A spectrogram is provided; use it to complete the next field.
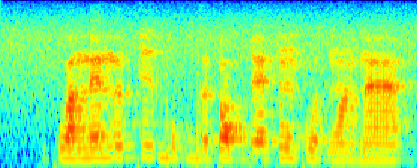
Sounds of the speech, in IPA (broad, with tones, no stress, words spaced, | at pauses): kʷa˨ne˧ nɨ˧ki˧ bu˧ɡ͡bɨ˨ɗɔ˧ ɡ͡be˨tũ˦kʷe˧ɡʷã˨ ɡ͡bɛ̃˨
